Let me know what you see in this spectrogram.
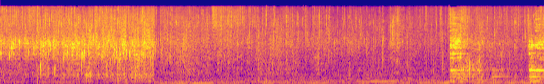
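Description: Chopped duck sizzling in hot oil in an iron wok, a loud hiss that is strongest in the first two seconds and then settles a little. Near the end a metal spatula scrapes across the wok twice, about a second apart.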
